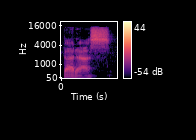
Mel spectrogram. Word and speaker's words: BDAS: the berkeley data analytics stack pronounced badass bdas which was a platform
